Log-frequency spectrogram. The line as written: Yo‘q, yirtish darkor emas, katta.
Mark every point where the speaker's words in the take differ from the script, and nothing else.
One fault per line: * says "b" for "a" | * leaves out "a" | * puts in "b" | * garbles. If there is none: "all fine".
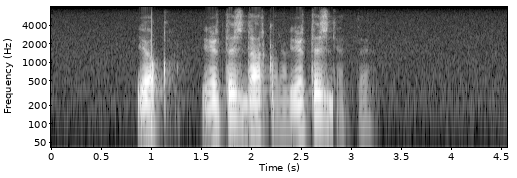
* says "yirtish" for "emas"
